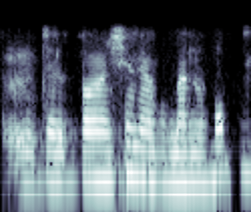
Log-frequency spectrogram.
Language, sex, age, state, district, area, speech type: Kashmiri, male, 18-30, Jammu and Kashmir, Kupwara, rural, conversation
